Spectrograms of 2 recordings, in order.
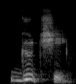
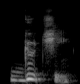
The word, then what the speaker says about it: Gucci: In English, we pronounce it Gucci. So the word has 2 syllables and the first one is stressed, like this, Gucci.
